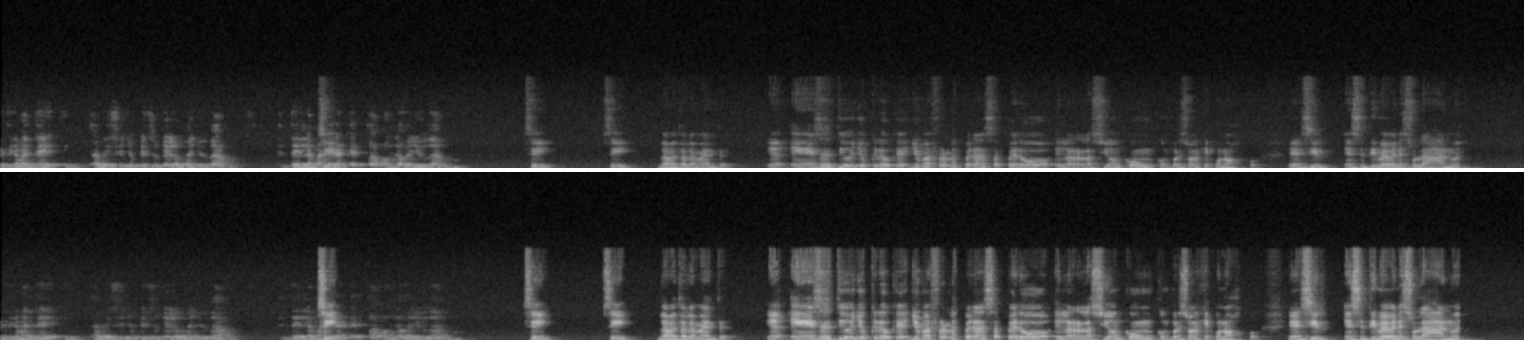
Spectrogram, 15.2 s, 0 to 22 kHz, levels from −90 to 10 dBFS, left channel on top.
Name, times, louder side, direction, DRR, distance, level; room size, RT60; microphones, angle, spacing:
voice 1, 0.0-2.3 2.8-4.6, left 3 dB, 55° left, 4.5 m, -33 dB
voice 2, 6.6-7.3 7.7-14.6, right 8 dB, 80° right, 0.5 m, -25 dB
17.5 x 6.0 x 5.7 m
head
